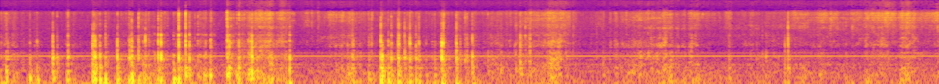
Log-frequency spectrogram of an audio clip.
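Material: Cotton fabric.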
